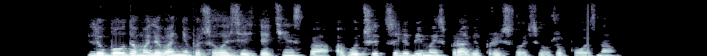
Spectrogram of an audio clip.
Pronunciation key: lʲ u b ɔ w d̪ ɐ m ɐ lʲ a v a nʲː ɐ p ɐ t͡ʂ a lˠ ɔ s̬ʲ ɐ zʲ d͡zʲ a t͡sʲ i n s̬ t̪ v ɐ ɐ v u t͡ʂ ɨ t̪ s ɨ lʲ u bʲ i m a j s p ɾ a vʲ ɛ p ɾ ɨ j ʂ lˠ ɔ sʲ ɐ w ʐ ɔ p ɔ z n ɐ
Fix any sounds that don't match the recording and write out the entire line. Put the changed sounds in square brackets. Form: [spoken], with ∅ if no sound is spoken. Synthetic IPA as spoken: lʲ u b ɔ w d̪ ɐ m ɐ lʲ a v a nʲː ɐ p ɐ t͡ʂ a lˠ ɔ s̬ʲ ɐ zʲ d͡zʲ a t͡sʲ i n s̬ t̪ v ɐ ɐ v u t͡ʂ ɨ t̪ s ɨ lʲ u bʲ i m [ɐ] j s p ɾ a vʲ ɛ p ɾ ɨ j ʂ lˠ ɔ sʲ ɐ w ʐ ɔ p ɔ z n ɐ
